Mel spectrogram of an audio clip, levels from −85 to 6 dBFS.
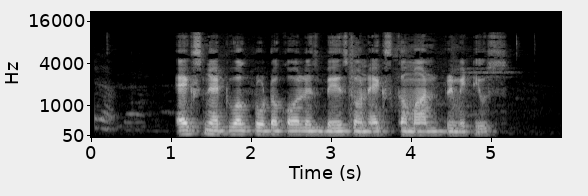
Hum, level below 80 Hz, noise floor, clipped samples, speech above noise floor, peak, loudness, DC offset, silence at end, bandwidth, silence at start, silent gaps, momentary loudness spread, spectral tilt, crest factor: none; -58 dBFS; -69 dBFS; under 0.1%; 50 dB; -2 dBFS; -19 LUFS; under 0.1%; 0.7 s; 11.5 kHz; 0.1 s; none; 11 LU; -4.5 dB/octave; 20 dB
